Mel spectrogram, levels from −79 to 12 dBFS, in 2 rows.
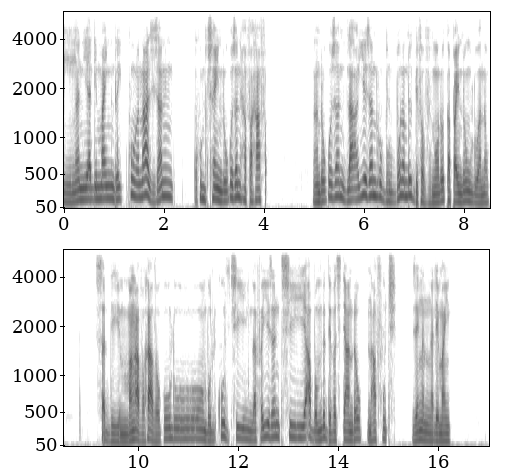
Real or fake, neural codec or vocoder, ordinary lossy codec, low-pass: fake; vocoder, 24 kHz, 100 mel bands, Vocos; none; 5.4 kHz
